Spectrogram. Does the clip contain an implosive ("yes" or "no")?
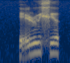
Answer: no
